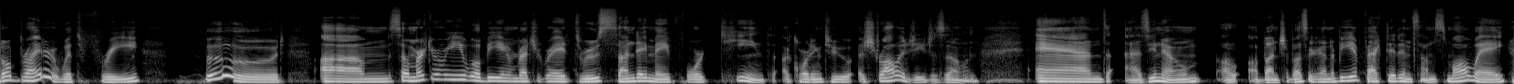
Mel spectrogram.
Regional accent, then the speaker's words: New York City, New York, United States; growing up in Sunset Park, Brooklyn, across the border from Borough Park

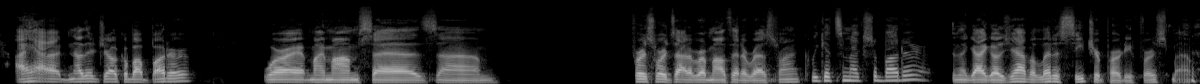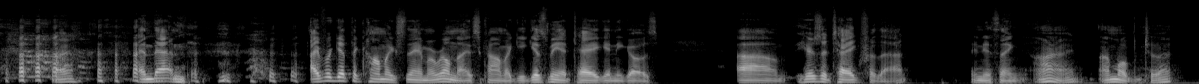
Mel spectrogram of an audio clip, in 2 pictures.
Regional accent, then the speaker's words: Saint Paul, Minnesota, United States; moved away; I'm from Minnesota

